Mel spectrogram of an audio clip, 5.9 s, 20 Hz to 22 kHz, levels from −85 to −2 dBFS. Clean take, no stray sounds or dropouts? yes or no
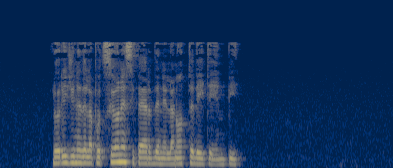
yes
